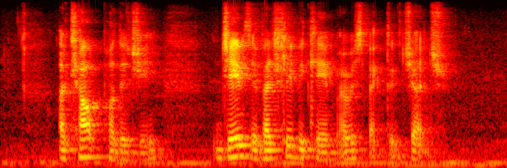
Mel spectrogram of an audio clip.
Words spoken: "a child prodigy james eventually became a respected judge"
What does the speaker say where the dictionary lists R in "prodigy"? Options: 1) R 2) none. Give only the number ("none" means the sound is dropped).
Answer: 2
